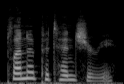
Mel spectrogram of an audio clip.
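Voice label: "plenipotentiary", American English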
